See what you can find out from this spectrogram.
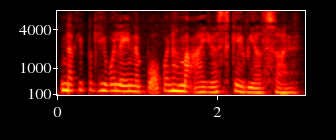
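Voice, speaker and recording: An actress playing a gentle, forgiving young woman in a radio drama, speaking earnestly and politely over music. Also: medium pitch, normal speed, breathy edge, natural voice. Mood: defensive, polite. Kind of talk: Tagalog radio drama acting.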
